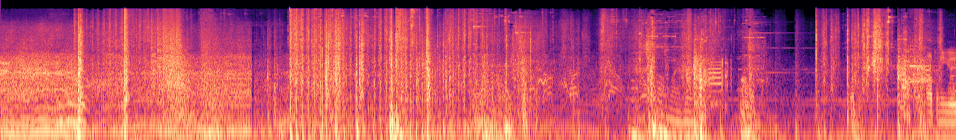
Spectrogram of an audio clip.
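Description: Guns fire in quick bursts of shots.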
